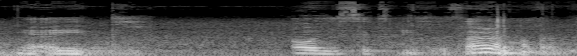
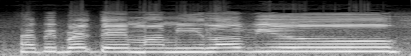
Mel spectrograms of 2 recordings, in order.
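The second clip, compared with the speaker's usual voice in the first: higher and louder birthday call; loud birthday wish; 8 semitones higher, 5 dB louder than usual. Real, not acted.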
